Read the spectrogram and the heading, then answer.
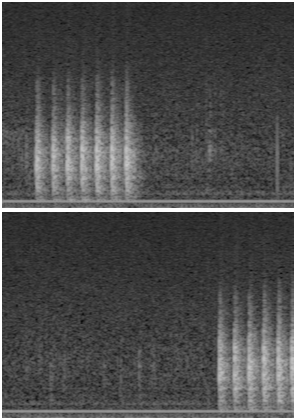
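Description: Two bursts of brisk knocking on Paris's door by Marshal Dillon, six or seven sharp raps each, separated by a long quiet pause, with a low steady hum running underneath throughout.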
